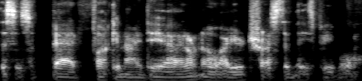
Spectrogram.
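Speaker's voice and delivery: hushed half-whisper, kept quiet, said aside. Voicing a one-armed man speaking to the smaller woman: half-whispering in character. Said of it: "he's whispering".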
